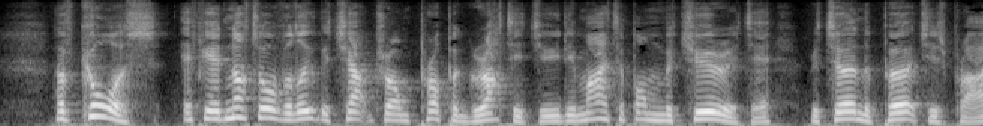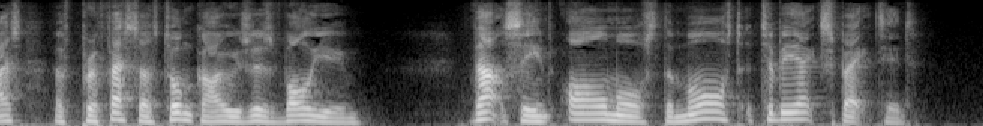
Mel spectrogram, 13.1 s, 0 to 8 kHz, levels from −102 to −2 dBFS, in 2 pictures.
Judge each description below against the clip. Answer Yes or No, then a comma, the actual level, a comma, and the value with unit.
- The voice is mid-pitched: Yes, medium, 150 Hz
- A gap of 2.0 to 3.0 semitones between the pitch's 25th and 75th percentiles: No, average, 5.2 semitones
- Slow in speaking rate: No, average, 145 wpm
